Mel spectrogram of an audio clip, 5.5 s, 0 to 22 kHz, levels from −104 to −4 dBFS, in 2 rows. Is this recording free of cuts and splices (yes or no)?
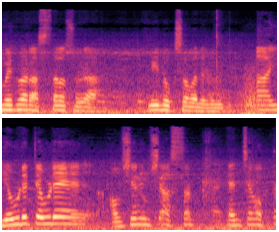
no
